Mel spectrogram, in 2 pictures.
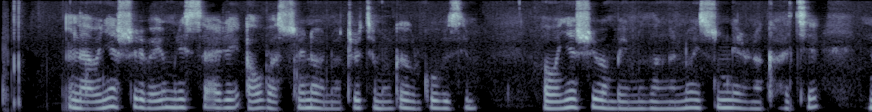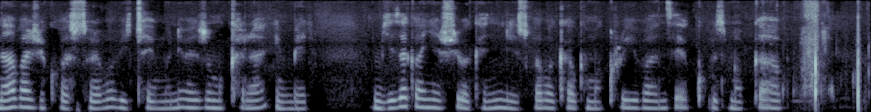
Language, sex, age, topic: Kinyarwanda, female, 18-24, education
